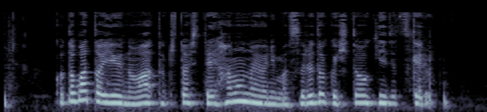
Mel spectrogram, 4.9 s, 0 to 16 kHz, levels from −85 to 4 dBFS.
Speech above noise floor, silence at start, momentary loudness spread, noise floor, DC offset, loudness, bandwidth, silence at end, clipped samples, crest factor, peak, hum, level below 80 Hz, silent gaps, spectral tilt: 28 dB; 0.05 s; 12 LU; -52 dBFS; under 0.1%; -25 LUFS; 11.5 kHz; 0.4 s; under 0.1%; 16 dB; -8 dBFS; none; -64 dBFS; none; -6.5 dB/octave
